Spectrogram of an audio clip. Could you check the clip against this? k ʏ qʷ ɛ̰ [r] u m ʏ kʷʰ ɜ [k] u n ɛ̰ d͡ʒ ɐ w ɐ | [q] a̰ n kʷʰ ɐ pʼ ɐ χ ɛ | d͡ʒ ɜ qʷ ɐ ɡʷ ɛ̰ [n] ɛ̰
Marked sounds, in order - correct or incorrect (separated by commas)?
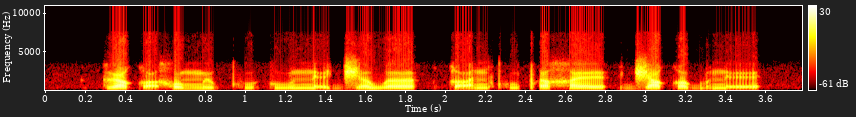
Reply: incorrect, correct, correct, correct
